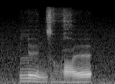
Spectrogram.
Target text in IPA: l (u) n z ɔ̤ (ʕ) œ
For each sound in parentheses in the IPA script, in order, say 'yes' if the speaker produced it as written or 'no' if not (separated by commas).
no, yes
